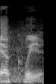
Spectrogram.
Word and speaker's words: Equi: First of all, am I pronouncing that correct? – It's Equi. – Equi. – Yeah, okay. Like equity.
